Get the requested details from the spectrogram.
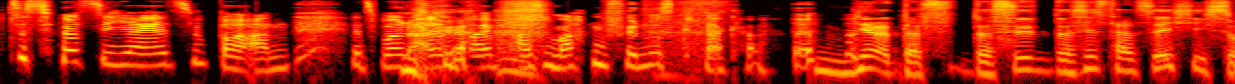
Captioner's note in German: gelächter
